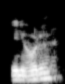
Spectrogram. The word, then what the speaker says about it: iota: Pit, I as in pit, or I as in magazine.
